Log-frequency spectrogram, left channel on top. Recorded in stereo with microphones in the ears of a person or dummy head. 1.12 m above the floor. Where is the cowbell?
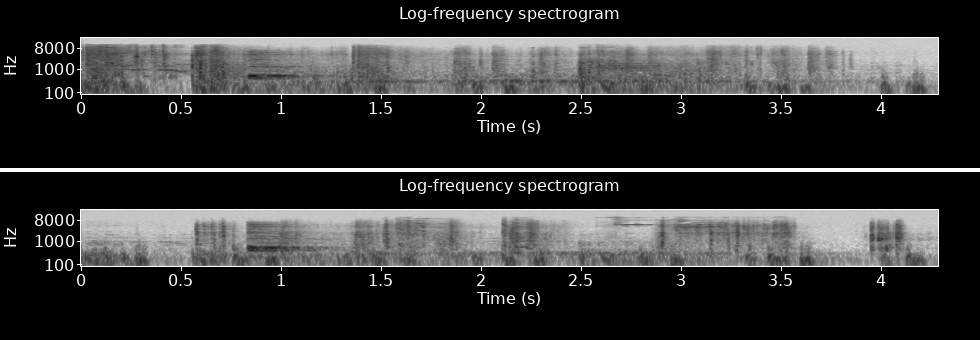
40° right (ahead or behind), 0.9 m.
